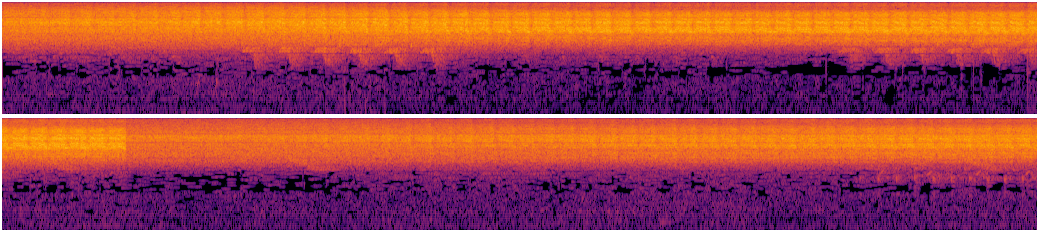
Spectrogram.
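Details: Dusk-to-dawn recording on the Licking River in Morning View, where cicadas give a loud continuous high buzz with fast regular pulses; the drone drops in volume partway through, and faint chirping trills sound in the background.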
